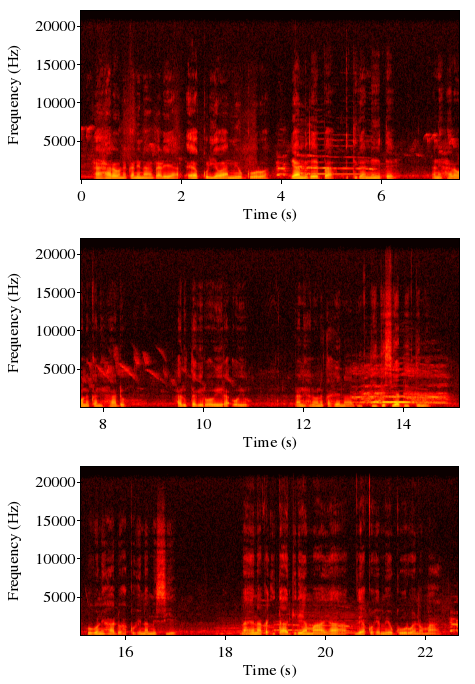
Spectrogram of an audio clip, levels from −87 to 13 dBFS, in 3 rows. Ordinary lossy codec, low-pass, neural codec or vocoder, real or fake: none; none; none; real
